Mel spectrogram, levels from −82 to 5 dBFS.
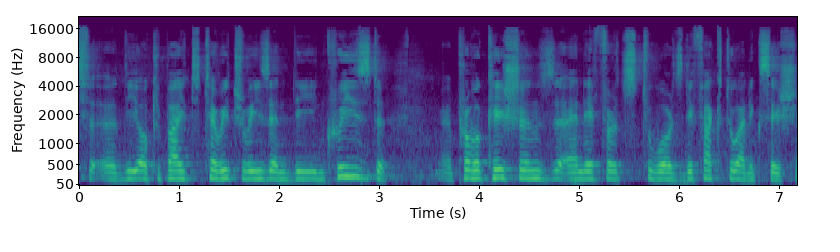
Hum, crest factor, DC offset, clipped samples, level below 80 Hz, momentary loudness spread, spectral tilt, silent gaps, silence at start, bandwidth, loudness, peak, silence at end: none; 16 dB; under 0.1%; under 0.1%; -68 dBFS; 5 LU; -4 dB/octave; none; 0 s; 17 kHz; -26 LUFS; -10 dBFS; 0 s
